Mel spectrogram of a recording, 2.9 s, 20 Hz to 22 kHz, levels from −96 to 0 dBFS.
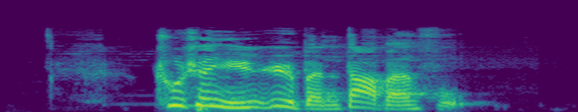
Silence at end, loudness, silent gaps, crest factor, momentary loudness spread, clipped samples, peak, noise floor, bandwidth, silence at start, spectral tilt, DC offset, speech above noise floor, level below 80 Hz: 0.6 s; -16 LUFS; none; 16 dB; 18 LU; under 0.1%; -2 dBFS; -54 dBFS; 8 kHz; 0.8 s; -6 dB/octave; under 0.1%; 38 dB; -60 dBFS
